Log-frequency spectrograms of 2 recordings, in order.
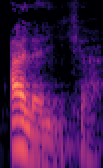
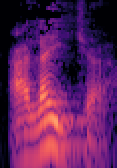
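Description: First: The stress is not on the 'lay' syllable. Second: The stress is on the 'lay' syllable. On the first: The speaker calls it wrong. "حالت ناصحیح اون اینجوری میشه" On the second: The speaker calls it right. "ببینین حرف لام علیکه"

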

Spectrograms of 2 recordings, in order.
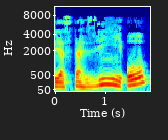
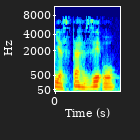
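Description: First: The ya is sounded as a long ee. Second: The ya is silent before the glottal stop. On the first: The speaker calls it wrong. "اگر بگیم یستهزیو یا یستهزیو غلطه" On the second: The speaker calls it right. "باید بگیم یستهزیو"

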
